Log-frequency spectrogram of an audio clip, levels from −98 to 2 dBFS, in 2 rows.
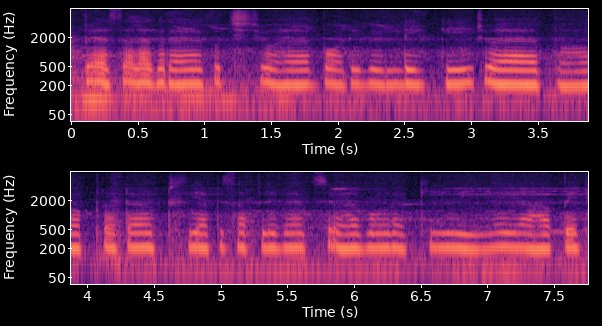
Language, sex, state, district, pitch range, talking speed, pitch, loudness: Magahi, female, Bihar, Gaya, 200-215 Hz, 110 wpm, 210 Hz, -32 LUFS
